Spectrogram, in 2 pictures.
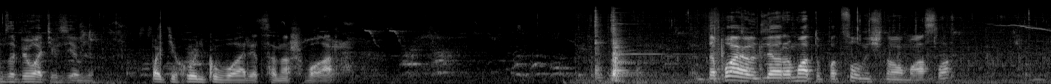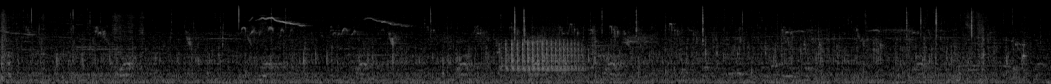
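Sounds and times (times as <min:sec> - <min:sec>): faint scattered clicks: 0:09.6 - 0:20.9
buzzy bird rattle: 0:14.9 - 0:16.9.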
